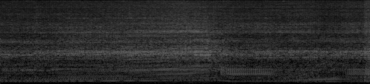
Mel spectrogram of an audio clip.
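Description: Motorcycle engine running under way on the move, its pitch shifting a few times as the throttle changes, with wind rush on the helmet-mounted microphone.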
